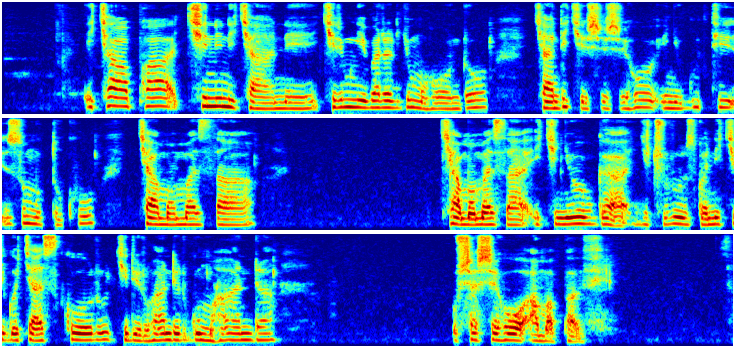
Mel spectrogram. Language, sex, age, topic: Kinyarwanda, female, 36-49, finance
